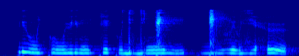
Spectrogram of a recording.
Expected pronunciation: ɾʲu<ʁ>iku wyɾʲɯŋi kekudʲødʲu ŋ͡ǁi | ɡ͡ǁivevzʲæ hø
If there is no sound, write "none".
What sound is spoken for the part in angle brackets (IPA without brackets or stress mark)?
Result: w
